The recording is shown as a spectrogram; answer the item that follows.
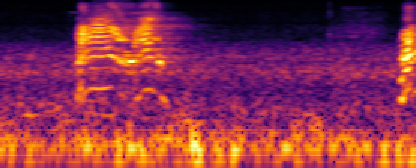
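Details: A playing giant otter greeting visitors gives a long, loud, wavering harmonic squeal lasting about half a second, followed by a quieter gap and the start of another shrill call.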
